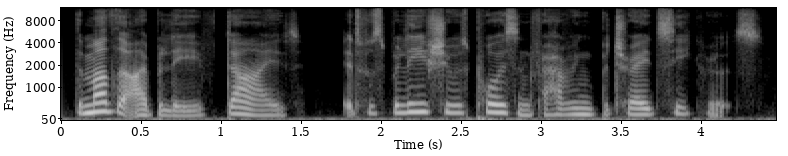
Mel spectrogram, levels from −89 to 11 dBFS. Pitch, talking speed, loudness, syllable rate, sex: 195 Hz, 190 wpm, -22 LUFS, 6.4 syllables/s, female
